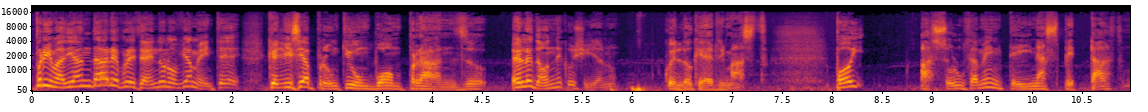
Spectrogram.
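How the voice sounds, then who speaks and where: A man tells a story of wartime history as a stage actor, with dramatic emphasis and deliberate pauses. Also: medium pitch, very animated, a bit bright, husky. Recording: live music mixed under the voice. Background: live musical accompaniment.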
